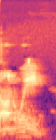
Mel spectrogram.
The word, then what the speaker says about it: ennui: Ennui, excuse me, that's how you pronounce it, ennui.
